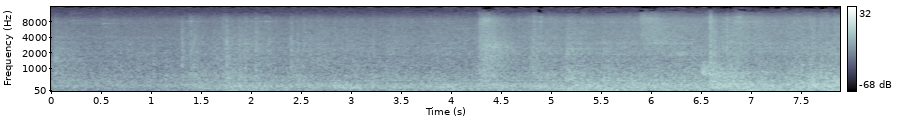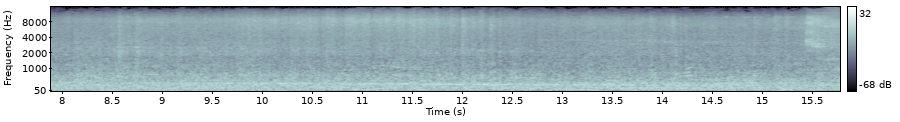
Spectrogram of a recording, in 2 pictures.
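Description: Meitetsu 6500-series red electric commuter train pulling into the station platform. The running noise of wheels and motors grows over the first several seconds, then holds loud as the cars run past. A low tone slides slightly downward while the train brakes toward a stop.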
